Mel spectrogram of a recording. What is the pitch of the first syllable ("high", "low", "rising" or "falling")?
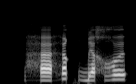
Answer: low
